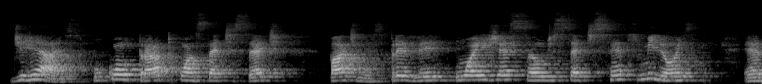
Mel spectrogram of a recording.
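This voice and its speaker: Brazilian man, fan-channel host, halting casual commentary; very roomy echoey recording. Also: sits high, a bit bright. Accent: Brazilian Portuguese. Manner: hesitant, many drawn-out fillers. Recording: very echoey room.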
